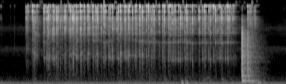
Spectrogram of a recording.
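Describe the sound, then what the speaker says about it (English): Dice rattle rapidly in a shaker or cup for several seconds, a dense clicking clatter, then a sharp final knock as they land, close and alone. "let's roll a dice"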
